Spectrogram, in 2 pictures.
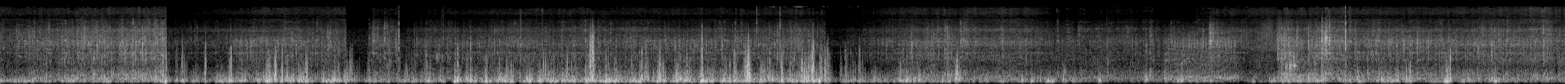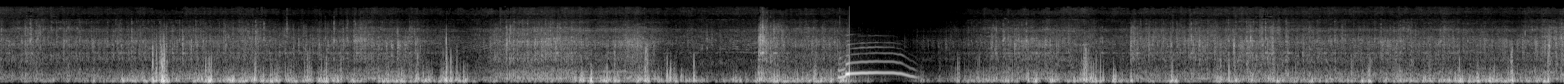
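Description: Mountain bike descending a dirt trail at speed: steady wind rush over the microphone and tyre noise, with frequent knocks and rattles from the bike over bumps. Late on, a brief pitched tone rises and falls once.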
